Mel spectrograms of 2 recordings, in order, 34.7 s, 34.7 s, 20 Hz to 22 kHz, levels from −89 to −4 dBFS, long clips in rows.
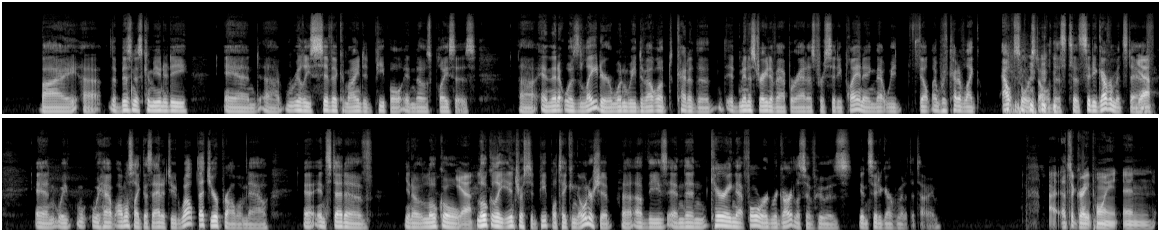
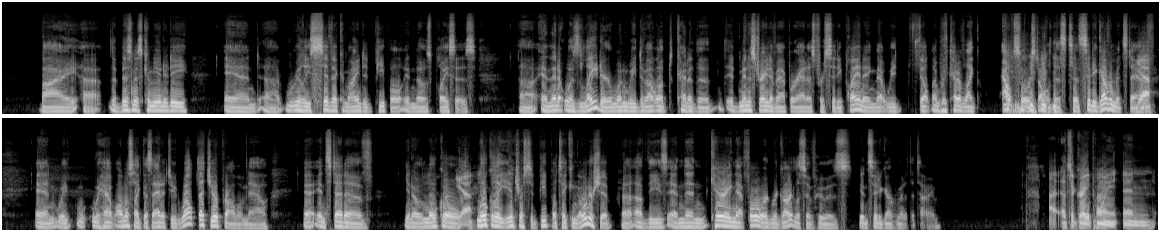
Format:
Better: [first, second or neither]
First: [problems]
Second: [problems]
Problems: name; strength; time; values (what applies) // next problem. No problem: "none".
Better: first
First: none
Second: distortion; slight; 9 dB below the speech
